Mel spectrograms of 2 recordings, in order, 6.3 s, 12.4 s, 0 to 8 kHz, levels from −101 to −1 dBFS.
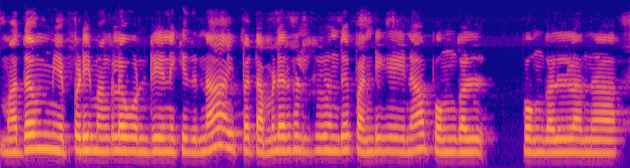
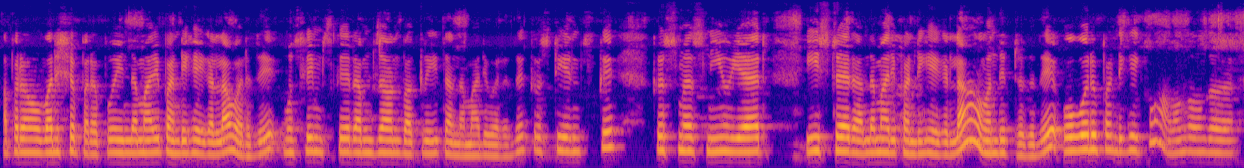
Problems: none marked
